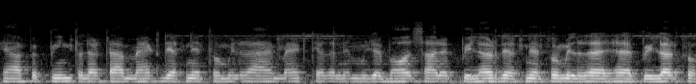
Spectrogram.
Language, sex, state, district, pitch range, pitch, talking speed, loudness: Hindi, male, Maharashtra, Mumbai Suburban, 135-140 Hz, 140 Hz, 230 wpm, -16 LUFS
